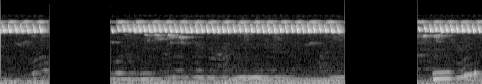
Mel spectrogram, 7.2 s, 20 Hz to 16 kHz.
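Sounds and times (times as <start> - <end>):
Atlantic canary singing rattling trills in cililin style: 0.0 - 0.8, 1.7 - 5.2, 6.3 - 7.2.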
